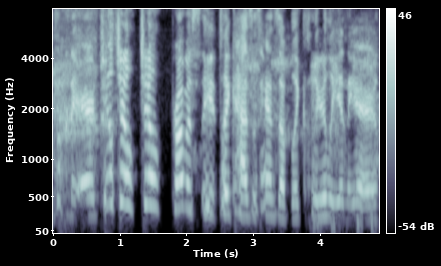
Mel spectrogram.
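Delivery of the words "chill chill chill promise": high, quick calming words; nervous, high-pitched reassurance; placating plea. Acted. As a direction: plead harmlessness to someone aiming at you. Bard pleads with armed guards.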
